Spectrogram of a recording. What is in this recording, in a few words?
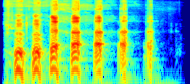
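Vox Happy, Korean; Dakaris; kingsraid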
